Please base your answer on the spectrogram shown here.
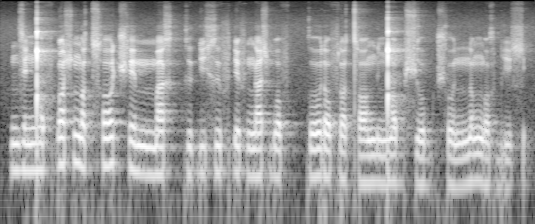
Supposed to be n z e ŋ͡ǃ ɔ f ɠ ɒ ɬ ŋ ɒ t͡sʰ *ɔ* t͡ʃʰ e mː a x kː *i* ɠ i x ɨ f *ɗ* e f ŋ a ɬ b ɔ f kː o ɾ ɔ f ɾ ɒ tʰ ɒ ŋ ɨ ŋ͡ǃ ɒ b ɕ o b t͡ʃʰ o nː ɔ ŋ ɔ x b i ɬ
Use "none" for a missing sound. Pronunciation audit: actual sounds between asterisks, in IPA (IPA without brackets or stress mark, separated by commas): ɔ, ɨ, ɗ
